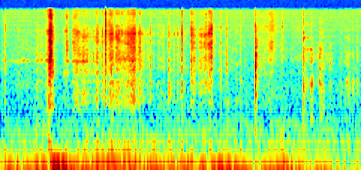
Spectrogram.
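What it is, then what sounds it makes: Dry soap bar scraped with a blade. A metal utility blade scrapes shavings off the face of a solid cream-colored dry soap bar. A series of short, crisp, bright scraping strokes plays over a low background rumble, each stroke dying away quickly.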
